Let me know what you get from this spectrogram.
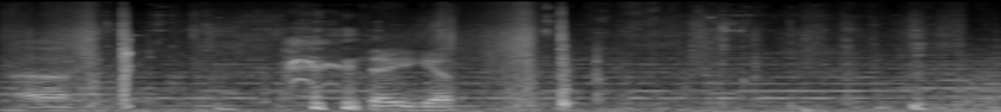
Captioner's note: chuckles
